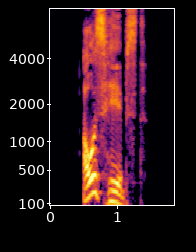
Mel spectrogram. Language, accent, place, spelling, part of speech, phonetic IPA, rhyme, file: German, Germany, Berlin, aushebst, verb, [ˈaʊ̯sˌheːpst], -aʊ̯sheːpst, De-aushebst.ogg
- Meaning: second-person singular dependent present of ausheben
